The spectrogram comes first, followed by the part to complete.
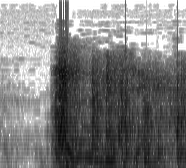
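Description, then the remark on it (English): A door is rammed by Captain Shaw on Mr. Moto's order and bursts open with a sudden heavy crash after a moment of near silence, followed by loud splintering and clattering, with a few sharper knocks near the end. “Break down the door, Captain Shaw.”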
